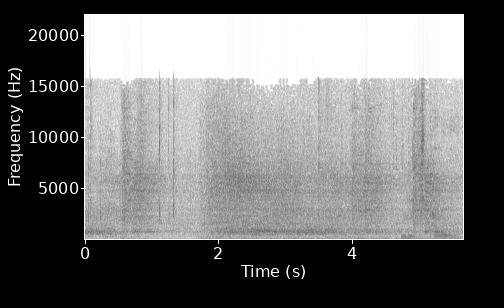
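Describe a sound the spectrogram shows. Flames roar and burst with a whoosh.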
